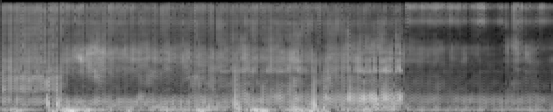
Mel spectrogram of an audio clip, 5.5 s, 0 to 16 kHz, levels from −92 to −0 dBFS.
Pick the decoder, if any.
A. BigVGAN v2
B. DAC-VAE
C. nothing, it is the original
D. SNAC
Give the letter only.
A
